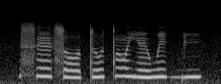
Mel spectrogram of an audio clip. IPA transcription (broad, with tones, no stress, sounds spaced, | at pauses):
s ɛ̃˧ s ɔ˨ t o˨˦ t ɔ̃˦ j ɛ̃˧ w e˦ ɡ͡b i˦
